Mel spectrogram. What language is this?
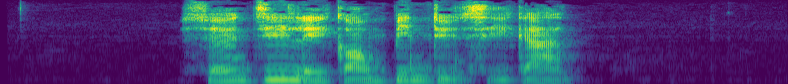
Cantonese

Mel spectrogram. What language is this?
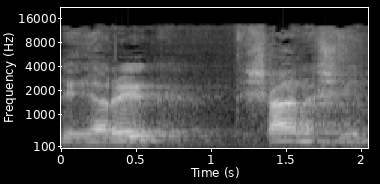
Hebrew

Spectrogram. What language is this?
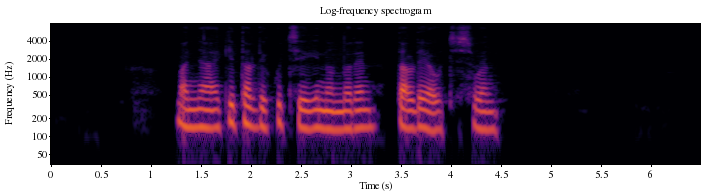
Basque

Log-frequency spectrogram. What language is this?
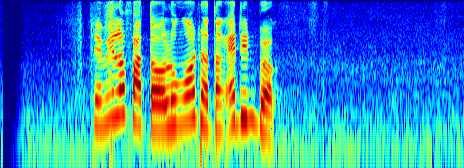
Javanese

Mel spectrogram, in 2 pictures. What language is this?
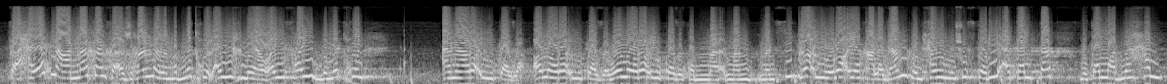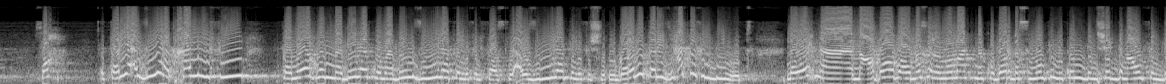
Arabic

